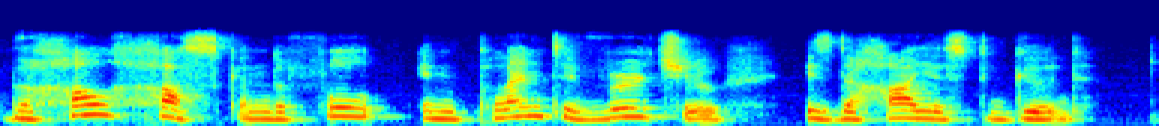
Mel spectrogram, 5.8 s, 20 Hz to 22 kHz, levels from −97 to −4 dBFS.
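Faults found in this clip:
No faults found; the speech passes through normal call microphone processing and the Opus call path, with content topping out around 8 kHz as expected for a wideband call.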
